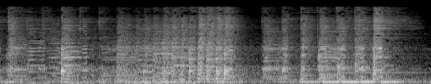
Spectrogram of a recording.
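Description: Live street-band music: an accordion playing held chords and melody over a plucked double bass and a small drum kit keeping a steady beat. The music briefly drops in level about two and a half seconds in.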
